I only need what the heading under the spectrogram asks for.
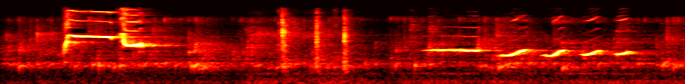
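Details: White-rumped shama recording meant to stir rival shamas into singing: a sharp high double note, scattered clicks, then a wavering whistled trill of four undulating notes.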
